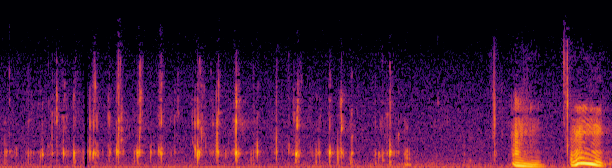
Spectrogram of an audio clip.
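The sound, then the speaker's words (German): Wet, rapid lapping and smacking as someone laps up a lake of cherry liqueur: many quick licks in a steady run, then two short voiced murmurs. “Und jetzt werde ich den ganzen schönen See aufschlecken.”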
